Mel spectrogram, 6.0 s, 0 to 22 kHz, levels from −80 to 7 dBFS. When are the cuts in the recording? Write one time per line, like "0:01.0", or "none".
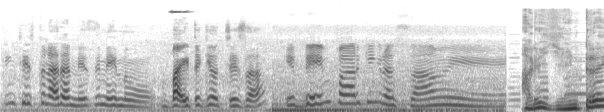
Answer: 0:02.8
0:05.1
